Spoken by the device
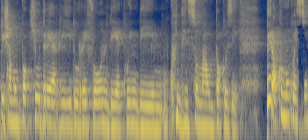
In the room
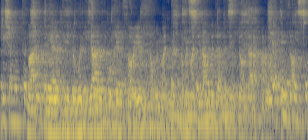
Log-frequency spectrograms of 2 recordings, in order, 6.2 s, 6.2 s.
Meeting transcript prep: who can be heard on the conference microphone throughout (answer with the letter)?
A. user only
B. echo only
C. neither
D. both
D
